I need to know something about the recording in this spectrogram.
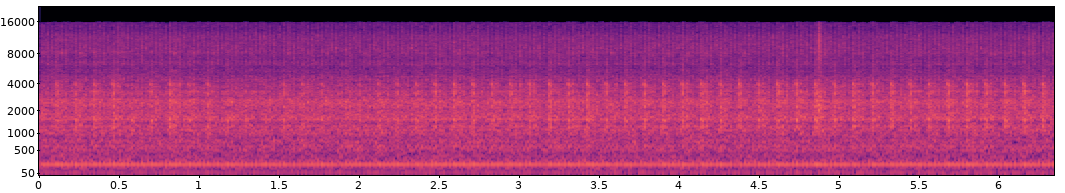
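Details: VW Polo sedan, cold start at -7.5°C after sitting 14 hours: a low steady idle hum with a soft knock once or twice a second; the cause is undetermined.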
